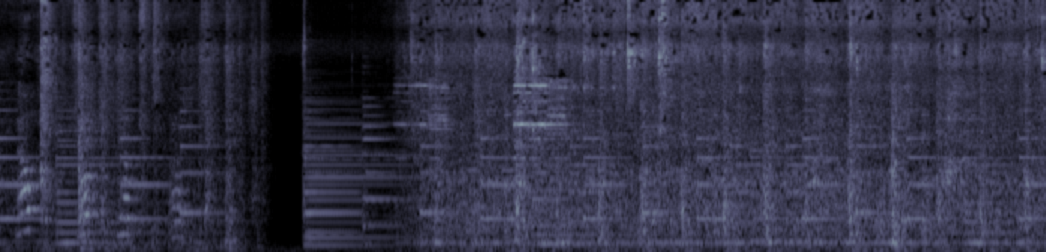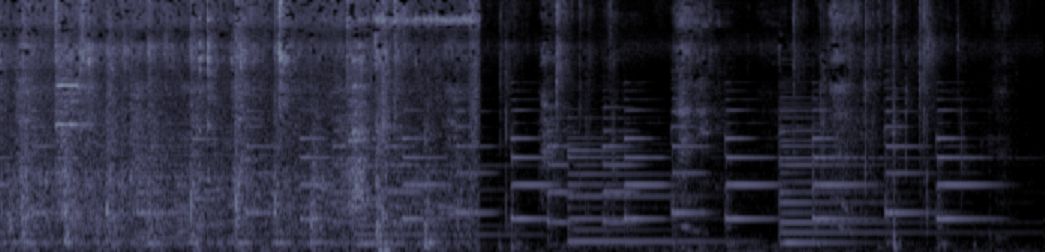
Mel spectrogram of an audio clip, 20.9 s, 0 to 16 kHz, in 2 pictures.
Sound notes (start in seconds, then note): 4.2 treadmill beeps; 13.8 heavy breathing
